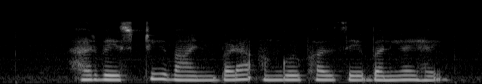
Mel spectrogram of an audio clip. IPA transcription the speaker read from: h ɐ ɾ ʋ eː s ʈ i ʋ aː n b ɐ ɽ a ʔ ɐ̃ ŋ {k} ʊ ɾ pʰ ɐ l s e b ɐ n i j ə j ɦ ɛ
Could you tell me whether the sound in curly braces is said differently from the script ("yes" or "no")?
yes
